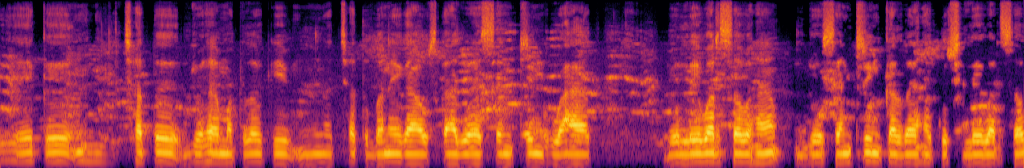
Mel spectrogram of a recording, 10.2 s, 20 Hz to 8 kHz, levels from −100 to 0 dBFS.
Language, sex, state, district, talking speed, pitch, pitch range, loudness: Hindi, male, Bihar, Vaishali, 165 wpm, 100 Hz, 95-105 Hz, -17 LUFS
